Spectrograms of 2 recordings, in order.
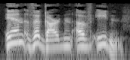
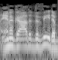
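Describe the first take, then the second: First: Each word is pronounced clearly and separately. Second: The words are slurred together into one blur. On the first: The speaker calls it right. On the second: The speaker calls it wrong.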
